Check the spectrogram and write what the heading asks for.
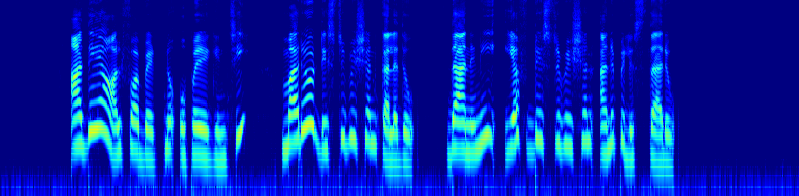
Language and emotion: Telugu, neutral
